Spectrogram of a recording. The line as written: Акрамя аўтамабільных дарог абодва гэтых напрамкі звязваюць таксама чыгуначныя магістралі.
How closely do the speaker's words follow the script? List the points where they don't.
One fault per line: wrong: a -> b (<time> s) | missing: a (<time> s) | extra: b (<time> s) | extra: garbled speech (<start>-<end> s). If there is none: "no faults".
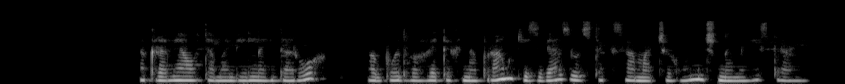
no faults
